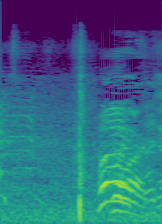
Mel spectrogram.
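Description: A baseball smacks sharply into a catcher's glove.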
